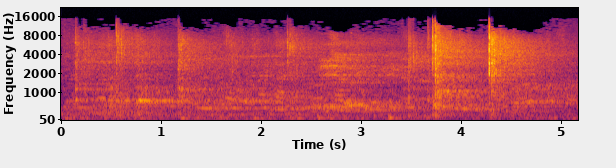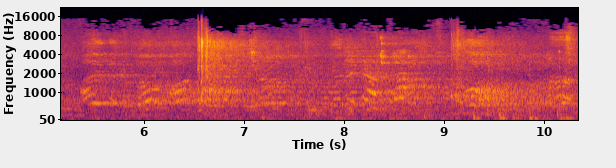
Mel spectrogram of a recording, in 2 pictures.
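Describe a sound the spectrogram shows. Children's voices call and chatter, echoing in a large hall.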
